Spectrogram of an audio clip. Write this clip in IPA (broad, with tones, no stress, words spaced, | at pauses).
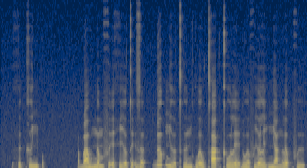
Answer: hɨ˨˩t̚xɨ˧ɲo̰˧˨ʔ | ɓa˨˩wnə˧m fḛ˧˥hi˧ə̯ t̪ḛ˧˨zə˨˩t̚ | ɗəː˦˥p̚ɲɨ˧˩ə̯ t̪ʰɨ˨˩nkwə˧wt̪ʰa˦˥k̚ t̪ʰu˧le˧˩ ɗu˨˩ə̯fi˨˦ə̯ lḭ˧˨ɲa˧˩nlə˦˥p̚ fɨ˨˩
